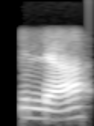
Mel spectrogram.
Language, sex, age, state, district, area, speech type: Malayalam, female, 60+, Kerala, Wayanad, rural, conversation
